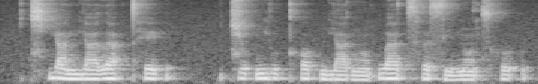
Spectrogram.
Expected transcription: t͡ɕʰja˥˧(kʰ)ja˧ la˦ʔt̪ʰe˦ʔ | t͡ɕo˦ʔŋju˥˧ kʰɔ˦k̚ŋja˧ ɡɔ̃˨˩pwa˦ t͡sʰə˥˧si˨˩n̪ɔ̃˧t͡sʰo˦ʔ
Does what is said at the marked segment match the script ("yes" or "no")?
no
